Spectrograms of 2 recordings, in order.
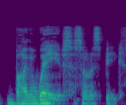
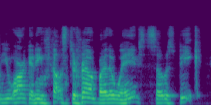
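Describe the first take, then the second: First: Said in the usual way. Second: Laughing through the words, a bit louder. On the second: Real, not acted. Tarot reader laughing while telling the viewer. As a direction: chuckle your way through the phrase. Laughs mid-phrase, repeats it.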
